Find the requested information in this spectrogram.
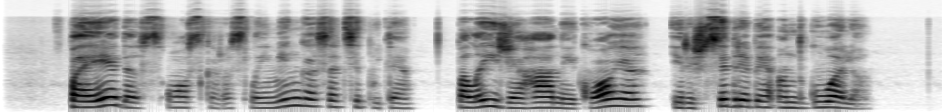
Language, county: Lithuanian, Vilnius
